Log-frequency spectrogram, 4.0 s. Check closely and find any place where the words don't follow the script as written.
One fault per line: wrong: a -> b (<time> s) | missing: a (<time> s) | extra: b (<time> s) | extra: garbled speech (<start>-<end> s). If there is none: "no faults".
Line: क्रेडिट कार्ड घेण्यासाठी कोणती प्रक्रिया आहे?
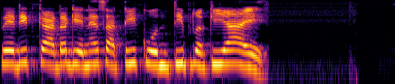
no faults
